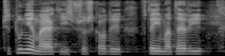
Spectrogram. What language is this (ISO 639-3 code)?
pol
